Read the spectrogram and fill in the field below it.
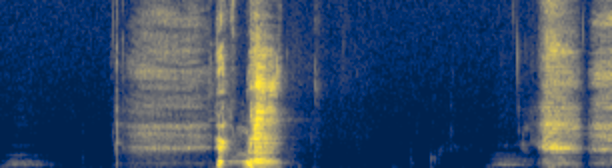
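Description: A sharp inhale builds into a loud human sneeze with a voiced "choo", followed after a short quiet pause by a second forceful sneeze-like burst.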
